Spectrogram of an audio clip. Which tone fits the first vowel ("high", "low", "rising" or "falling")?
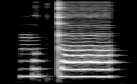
high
